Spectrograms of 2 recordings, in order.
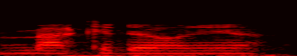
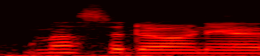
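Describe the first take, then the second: First: Macedonia with the C as K; hard C pronunciation. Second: Macedonia with the C as S; soft C pronunciation. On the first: Artist offering the other version, Macedonia with hard C. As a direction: say Macedonia with a K sound in the middle. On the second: Artist unsure of the country's name, Macedonia with soft C. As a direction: say Macedonia with an S sound in the middle. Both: Shown as a demonstration. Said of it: "I always hear them call it Macedonia".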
